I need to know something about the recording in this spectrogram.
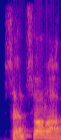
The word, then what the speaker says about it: Samsonov: He didn't care if they called him Samsonov or Samsonov, but Samsonov was the correct pronunciation because the middle syllable is always accented on a 3-syllable Russian last name.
